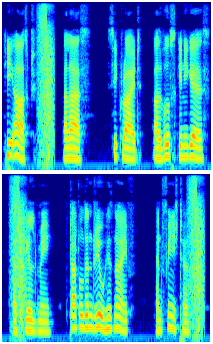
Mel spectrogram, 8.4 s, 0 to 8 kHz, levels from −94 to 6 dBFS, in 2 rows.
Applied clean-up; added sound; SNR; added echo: none; Fire; 3 dB; none.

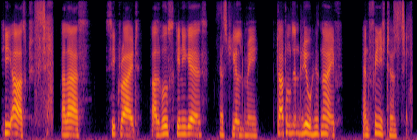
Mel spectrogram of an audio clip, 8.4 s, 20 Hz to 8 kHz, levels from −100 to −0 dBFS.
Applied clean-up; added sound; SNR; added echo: neural diffusion model UNIVERSE++.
